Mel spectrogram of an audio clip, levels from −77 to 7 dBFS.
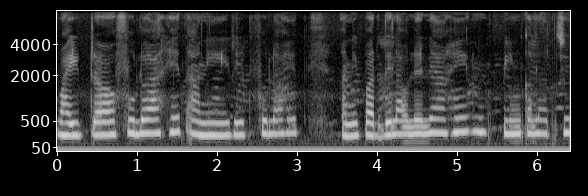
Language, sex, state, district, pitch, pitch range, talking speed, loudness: Marathi, female, Maharashtra, Pune, 260 Hz, 235-270 Hz, 140 wpm, -16 LUFS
